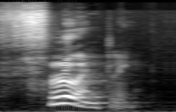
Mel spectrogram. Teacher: Accent tonique sur la première syllabe.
